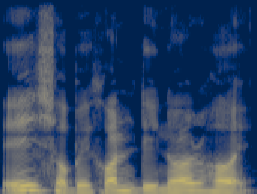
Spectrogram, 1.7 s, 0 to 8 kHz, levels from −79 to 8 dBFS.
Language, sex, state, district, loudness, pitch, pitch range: Assamese, male, Assam, Kamrup Metropolitan, -17 LUFS, 155 Hz, 135-170 Hz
